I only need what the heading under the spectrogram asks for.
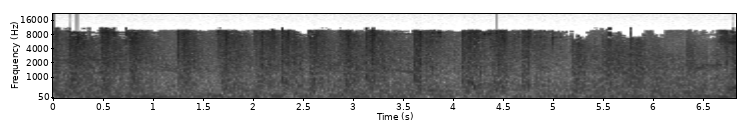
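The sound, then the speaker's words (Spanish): Rapid gunfire from a 2005 supernatural action film as a detective standing in a pool repeatedly shoots a man rising from the water, a loud, dense barrage of shots blurring into one continuous roar. “La detective se gira y le dispara repetidamente.”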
